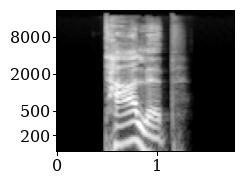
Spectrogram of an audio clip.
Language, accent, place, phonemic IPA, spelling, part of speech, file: German, Germany, Berlin, /taːlɪp/, Talib, noun, De-Talib.ogg
- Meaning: Taliban (member of the Taliban movement or its militia)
